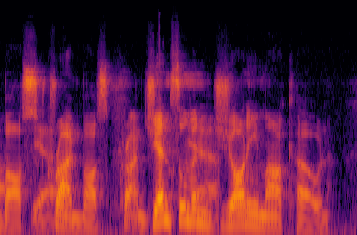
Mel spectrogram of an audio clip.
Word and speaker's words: Marcone: crime boss gentleman johnny marcone uh i never don't pronounce it marconi in my head i know that's wrong like explicitly but it just it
